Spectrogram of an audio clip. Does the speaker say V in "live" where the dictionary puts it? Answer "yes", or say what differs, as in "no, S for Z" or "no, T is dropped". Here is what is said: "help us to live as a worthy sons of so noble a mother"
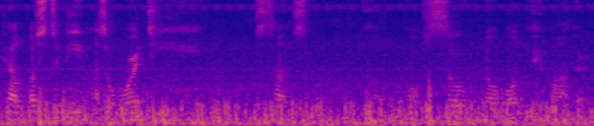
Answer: no, V is dropped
